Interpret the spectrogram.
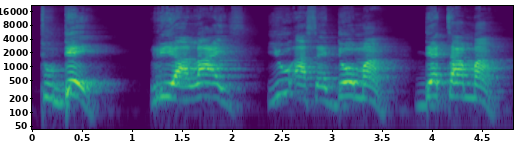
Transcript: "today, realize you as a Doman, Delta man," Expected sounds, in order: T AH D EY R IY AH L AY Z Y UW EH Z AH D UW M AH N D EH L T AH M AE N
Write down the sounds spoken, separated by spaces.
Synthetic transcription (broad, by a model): T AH D EY R IY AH L AY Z Y UW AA S AH D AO M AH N D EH T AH M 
